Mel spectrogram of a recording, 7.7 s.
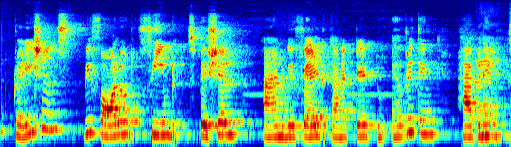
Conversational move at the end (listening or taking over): taking over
